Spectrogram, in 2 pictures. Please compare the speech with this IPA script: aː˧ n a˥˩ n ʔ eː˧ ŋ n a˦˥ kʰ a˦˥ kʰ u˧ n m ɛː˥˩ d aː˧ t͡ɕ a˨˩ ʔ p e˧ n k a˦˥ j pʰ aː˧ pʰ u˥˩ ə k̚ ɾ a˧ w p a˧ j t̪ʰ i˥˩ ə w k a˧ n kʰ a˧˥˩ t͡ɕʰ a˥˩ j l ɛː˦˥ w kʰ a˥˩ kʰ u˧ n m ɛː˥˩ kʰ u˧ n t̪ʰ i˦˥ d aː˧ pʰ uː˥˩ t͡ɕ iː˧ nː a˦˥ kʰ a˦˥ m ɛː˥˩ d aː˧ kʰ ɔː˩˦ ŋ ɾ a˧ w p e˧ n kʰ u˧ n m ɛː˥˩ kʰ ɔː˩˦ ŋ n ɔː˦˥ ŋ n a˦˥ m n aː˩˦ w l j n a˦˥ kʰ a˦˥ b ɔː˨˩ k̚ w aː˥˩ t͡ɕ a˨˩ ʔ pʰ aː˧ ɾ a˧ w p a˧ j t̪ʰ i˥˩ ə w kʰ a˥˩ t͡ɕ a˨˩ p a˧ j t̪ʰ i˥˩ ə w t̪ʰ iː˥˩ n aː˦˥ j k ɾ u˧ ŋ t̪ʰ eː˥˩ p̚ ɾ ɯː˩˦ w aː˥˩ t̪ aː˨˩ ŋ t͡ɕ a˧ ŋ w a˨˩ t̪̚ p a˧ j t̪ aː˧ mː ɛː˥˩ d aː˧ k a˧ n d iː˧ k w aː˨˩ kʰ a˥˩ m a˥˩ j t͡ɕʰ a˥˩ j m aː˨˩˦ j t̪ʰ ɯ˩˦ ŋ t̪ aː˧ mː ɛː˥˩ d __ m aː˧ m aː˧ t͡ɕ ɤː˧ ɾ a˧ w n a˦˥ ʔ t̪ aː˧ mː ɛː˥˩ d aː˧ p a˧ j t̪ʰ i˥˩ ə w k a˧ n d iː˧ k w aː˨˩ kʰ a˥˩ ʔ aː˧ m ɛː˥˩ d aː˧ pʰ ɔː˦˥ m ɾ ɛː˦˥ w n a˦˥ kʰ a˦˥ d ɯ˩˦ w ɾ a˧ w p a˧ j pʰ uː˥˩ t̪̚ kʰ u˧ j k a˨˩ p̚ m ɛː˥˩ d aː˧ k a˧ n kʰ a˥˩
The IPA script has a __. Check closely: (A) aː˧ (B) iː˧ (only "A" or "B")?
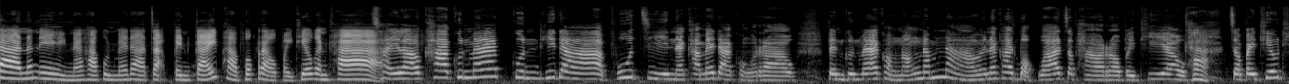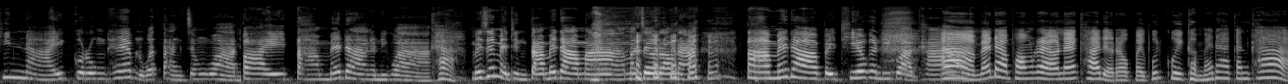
A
